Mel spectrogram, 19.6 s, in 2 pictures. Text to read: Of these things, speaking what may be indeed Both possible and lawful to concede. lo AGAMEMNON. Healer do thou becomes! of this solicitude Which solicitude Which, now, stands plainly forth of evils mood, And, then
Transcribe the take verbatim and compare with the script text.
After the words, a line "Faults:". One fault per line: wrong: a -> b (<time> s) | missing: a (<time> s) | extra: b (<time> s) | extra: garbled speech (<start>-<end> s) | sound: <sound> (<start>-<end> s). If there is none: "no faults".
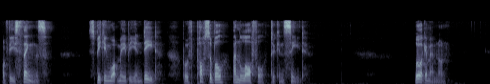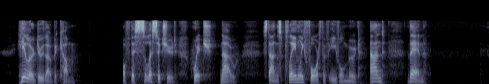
Of these things, speaking what may be indeed Both possible and lawful to concede. lo AGAMEMNON. Healer do thou become! of this solicitude Which, now, stands plainly forth of evil mood, And, then
Faults:
wrong: becomes -> become (10.8 s)
missing: solicitude Which (14.1 s)
wrong: evils -> evil (16.4 s)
